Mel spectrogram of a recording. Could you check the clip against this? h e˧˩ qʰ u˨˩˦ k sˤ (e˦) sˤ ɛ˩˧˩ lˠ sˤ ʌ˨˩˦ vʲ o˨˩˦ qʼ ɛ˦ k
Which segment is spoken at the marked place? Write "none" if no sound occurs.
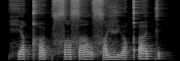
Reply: e˨˦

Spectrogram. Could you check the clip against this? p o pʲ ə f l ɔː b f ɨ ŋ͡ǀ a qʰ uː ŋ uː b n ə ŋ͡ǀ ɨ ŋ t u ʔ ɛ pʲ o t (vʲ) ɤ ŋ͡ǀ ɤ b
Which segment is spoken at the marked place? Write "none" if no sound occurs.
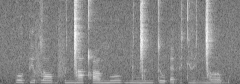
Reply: vʲ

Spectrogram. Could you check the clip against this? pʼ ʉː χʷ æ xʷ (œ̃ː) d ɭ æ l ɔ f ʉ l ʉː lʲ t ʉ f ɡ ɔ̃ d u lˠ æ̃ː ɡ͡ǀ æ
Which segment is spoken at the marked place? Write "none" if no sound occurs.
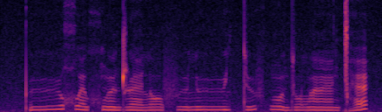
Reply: œ̃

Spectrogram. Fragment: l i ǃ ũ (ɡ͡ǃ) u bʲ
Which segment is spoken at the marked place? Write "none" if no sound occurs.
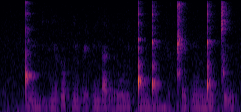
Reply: ɡ͡ǃ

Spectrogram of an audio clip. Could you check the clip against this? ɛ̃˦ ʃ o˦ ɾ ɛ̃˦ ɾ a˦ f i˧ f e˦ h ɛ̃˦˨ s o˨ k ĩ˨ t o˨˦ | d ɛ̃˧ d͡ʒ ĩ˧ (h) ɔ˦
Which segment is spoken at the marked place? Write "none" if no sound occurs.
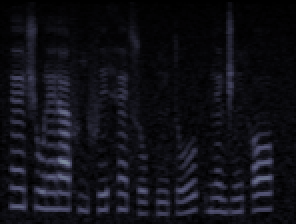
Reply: h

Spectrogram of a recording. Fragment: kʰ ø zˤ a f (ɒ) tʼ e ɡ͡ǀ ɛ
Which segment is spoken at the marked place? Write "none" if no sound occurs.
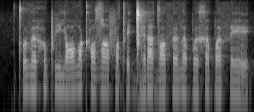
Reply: ɒ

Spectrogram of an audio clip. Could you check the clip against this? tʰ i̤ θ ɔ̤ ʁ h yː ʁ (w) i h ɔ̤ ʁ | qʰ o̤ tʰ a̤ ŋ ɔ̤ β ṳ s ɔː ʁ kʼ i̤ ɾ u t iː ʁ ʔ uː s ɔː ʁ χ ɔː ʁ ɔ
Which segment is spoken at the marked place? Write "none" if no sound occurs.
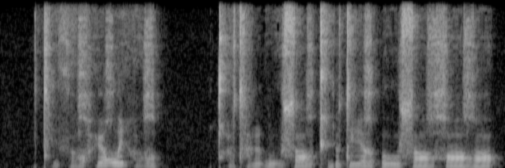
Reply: w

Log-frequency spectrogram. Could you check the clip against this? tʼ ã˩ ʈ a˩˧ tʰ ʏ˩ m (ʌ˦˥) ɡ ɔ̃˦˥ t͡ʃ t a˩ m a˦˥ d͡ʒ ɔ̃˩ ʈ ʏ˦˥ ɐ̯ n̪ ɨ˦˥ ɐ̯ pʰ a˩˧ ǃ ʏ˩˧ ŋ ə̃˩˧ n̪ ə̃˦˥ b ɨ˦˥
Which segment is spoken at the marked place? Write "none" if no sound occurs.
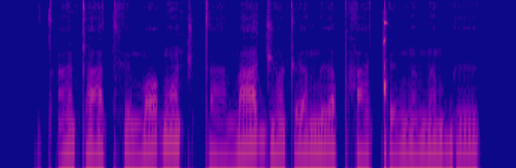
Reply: ɔ˦˥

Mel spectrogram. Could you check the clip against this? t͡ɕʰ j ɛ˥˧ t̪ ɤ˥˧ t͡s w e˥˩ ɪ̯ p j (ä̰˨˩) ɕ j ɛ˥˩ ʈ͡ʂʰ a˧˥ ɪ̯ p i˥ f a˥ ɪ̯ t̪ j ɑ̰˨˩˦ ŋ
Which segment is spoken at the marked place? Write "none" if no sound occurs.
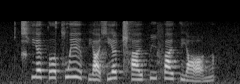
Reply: ä̰˨˩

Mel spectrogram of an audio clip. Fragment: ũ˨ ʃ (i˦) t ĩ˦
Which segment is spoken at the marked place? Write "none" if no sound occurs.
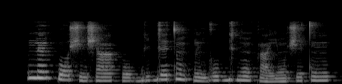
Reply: i˨˦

